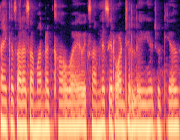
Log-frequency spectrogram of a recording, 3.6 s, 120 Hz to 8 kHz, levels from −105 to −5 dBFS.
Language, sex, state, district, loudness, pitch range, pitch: Hindi, female, Chhattisgarh, Sukma, -14 LUFS, 175-180 Hz, 180 Hz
